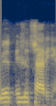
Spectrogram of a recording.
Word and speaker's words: Mkhitaryan: Mkhitaryan.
